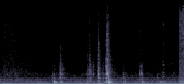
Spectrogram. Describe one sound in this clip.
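A plastic lid clicks shut on a container.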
